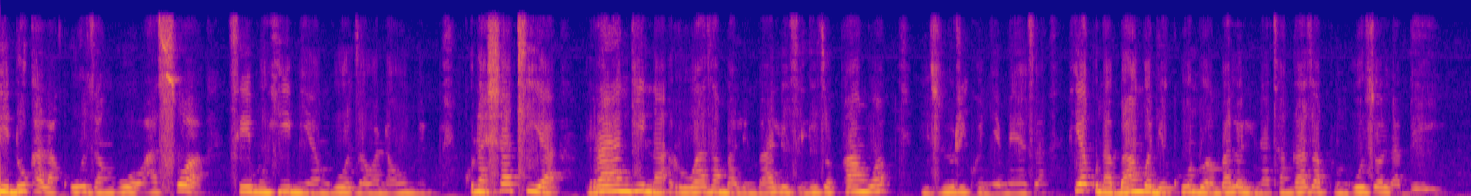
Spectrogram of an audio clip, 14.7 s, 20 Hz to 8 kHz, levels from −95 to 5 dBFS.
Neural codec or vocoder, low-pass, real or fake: none; 7.2 kHz; real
